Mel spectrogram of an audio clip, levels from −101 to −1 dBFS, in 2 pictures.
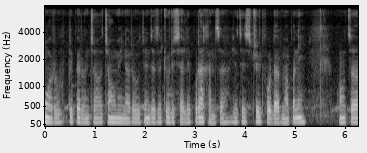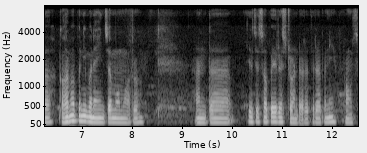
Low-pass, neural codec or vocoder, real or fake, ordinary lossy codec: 7.2 kHz; none; real; none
